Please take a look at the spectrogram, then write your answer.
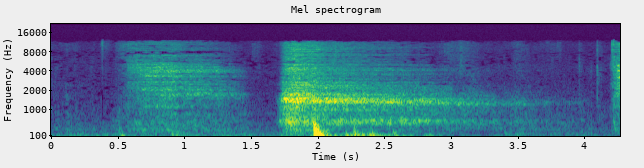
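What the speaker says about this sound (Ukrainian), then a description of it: "зробіть вдих-видих" Deep breaths in and out during a guided relaxation exercise: a soft exhale, a pause, then a louder sighing breath with a brief bump, fading out, with no talk.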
